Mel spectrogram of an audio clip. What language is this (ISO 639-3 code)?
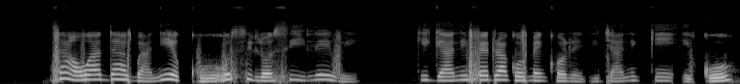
yor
